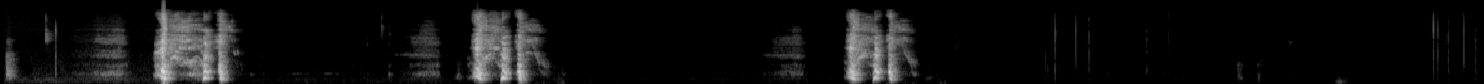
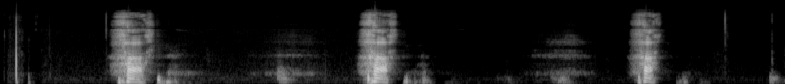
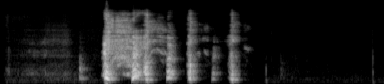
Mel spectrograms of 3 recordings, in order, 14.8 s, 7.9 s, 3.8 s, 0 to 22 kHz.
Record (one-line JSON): {"three_cough_length": "14.8 s", "three_cough_amplitude": 32768, "three_cough_signal_mean_std_ratio": 0.19, "exhalation_length": "7.9 s", "exhalation_amplitude": 32767, "exhalation_signal_mean_std_ratio": 0.23, "cough_length": "3.8 s", "cough_amplitude": 32767, "cough_signal_mean_std_ratio": 0.28, "survey_phase": "beta (2021-08-13 to 2022-03-07)", "age": "65+", "gender": "Male", "wearing_mask": "No", "symptom_cough_any": true, "symptom_runny_or_blocked_nose": true, "symptom_fatigue": true, "smoker_status": "Never smoked", "respiratory_condition_asthma": false, "respiratory_condition_other": false, "recruitment_source": "Test and Trace", "submission_delay": "1 day", "covid_test_result": "Positive", "covid_test_method": "LFT"}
